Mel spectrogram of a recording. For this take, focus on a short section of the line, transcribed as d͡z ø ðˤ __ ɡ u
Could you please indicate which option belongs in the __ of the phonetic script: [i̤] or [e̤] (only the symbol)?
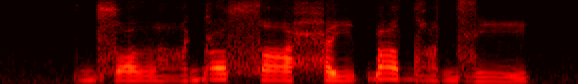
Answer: i̤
